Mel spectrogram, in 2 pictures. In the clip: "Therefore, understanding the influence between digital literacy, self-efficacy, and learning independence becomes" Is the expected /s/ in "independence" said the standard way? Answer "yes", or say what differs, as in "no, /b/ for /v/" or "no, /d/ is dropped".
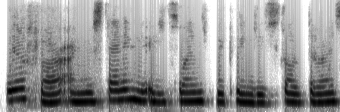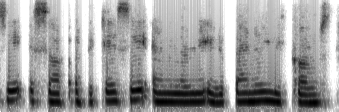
no, /s/ is dropped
